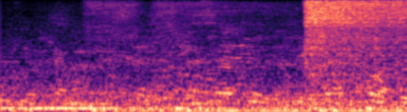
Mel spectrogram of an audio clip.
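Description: A sudden loud hiss of compressed air about one and a half seconds in, as the bus's pneumatic passenger doors are actuated to open. It sits over the low, steady hum of the diesel engine.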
